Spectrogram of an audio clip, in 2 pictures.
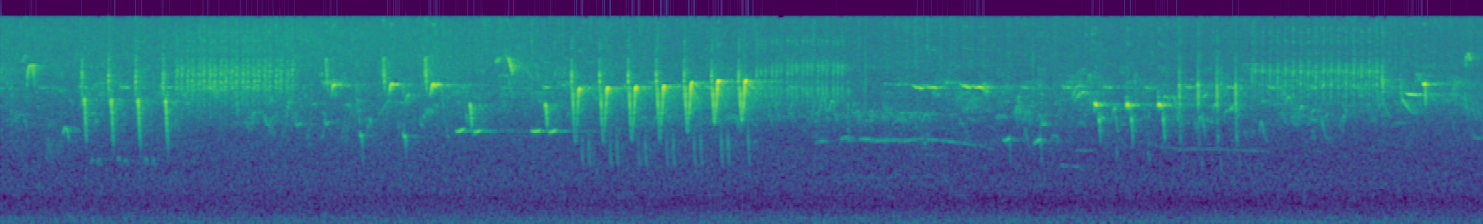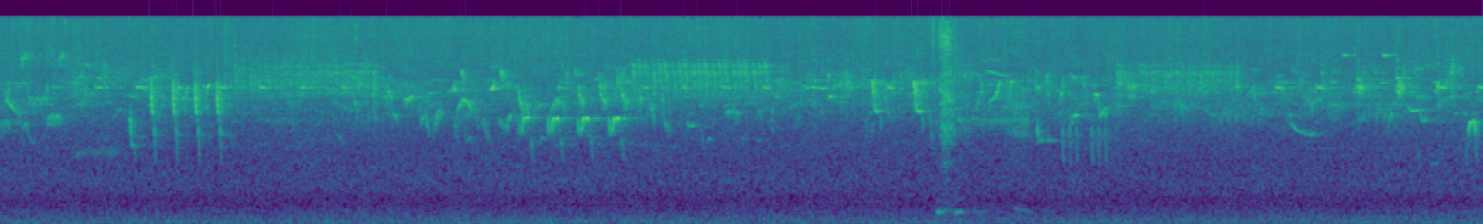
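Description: Birds chirping and singing in quick runs of short repeated notes, the loudest run coming about six to seven seconds in, over a faint steady background hiss.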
